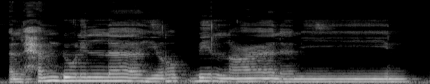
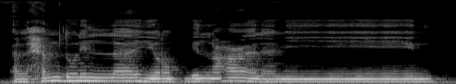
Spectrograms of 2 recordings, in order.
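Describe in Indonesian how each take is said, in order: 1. Vokal panjang terakhir ditahan cukup panjang. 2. Vokal panjang terakhir ditahan sangat panjang. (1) "Apabila dibaca empat harakat" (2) "Jika dibaca enam harakat"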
